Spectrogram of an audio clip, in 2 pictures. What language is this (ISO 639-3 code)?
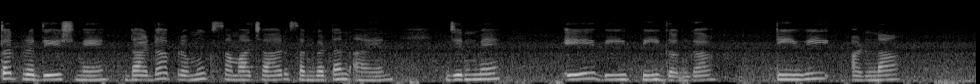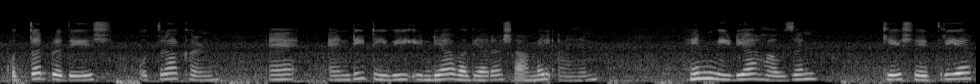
snd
